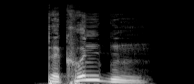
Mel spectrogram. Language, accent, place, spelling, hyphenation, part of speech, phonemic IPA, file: German, Germany, Berlin, bekunden, be‧kun‧den, verb, /bəˈkʊndən/, De-bekunden.ogg
- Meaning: 1. to prove, show, evince 2. to state, express, testify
